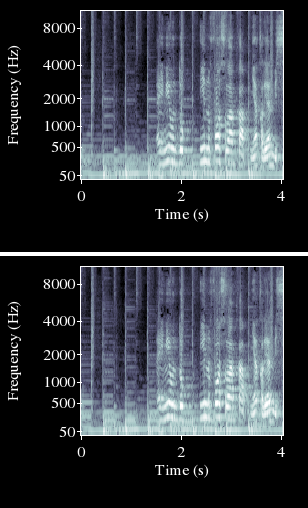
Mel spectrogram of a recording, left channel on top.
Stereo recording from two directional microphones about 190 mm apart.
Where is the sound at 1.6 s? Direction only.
30° left (ahead or behind).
